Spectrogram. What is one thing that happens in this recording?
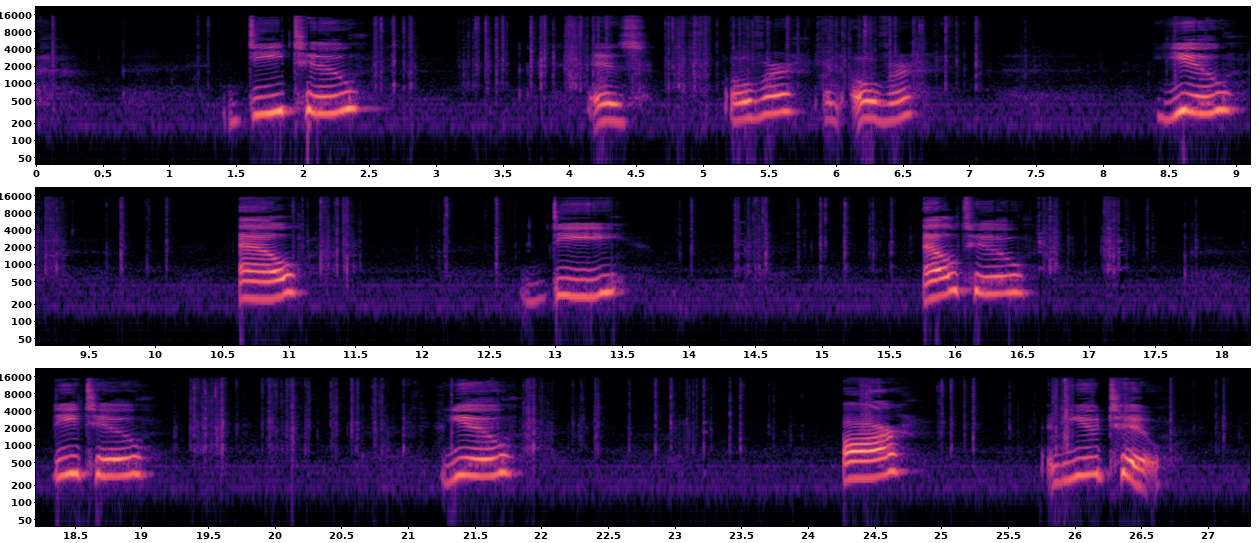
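A plastic puzzle cube clicks and rattles as its layers are twisted.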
